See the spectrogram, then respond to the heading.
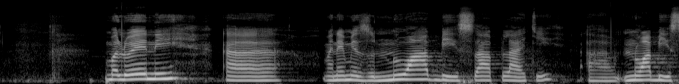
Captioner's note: speaking foreign language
